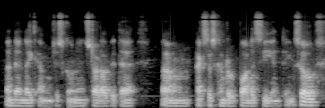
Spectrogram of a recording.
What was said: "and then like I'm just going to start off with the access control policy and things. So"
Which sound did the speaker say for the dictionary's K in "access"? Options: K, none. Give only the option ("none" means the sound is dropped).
K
